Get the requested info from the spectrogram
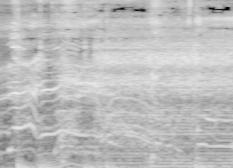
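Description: A horror-punk rock song playing back from a studio mix: a yelled vocal that bends up and down in pitch over the full band with a steady drum beat.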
